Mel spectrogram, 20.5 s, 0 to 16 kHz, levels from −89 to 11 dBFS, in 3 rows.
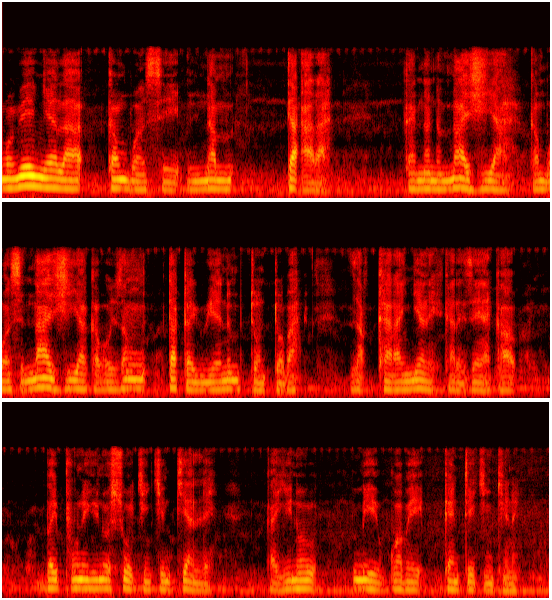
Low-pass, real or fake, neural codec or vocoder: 7.2 kHz; fake; codec, 16 kHz, 4 kbps, FunCodec, trained on LibriTTS, 50 frames a second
